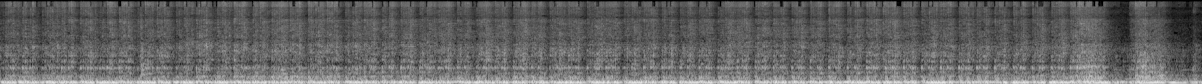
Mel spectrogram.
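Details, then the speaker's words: Freshly built 355 small-block Chevy V8 (double-hump heads) in a '55 Chevy on first fire-up: deep, steady, lumpy low rumble through loose mufflers, firing evenly with no knocks or misses; normal idle. "We did get it running, so that's a huge plus. Makes us feel a lot better, and we'll probably get on it a lot more now to get it finished."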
